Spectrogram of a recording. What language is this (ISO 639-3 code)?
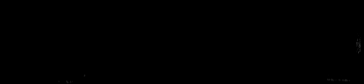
ces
